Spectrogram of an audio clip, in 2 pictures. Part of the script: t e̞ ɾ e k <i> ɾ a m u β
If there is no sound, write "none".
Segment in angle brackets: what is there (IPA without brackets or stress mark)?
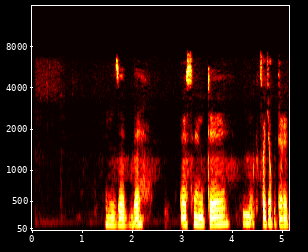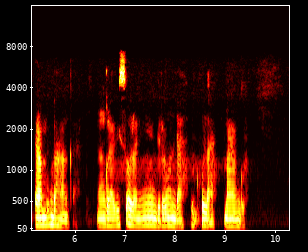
e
